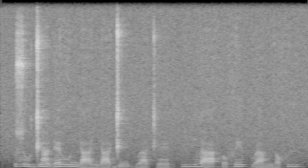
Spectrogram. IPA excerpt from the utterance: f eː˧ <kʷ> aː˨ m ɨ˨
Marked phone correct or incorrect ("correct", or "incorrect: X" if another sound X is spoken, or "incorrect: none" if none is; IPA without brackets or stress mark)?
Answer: correct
